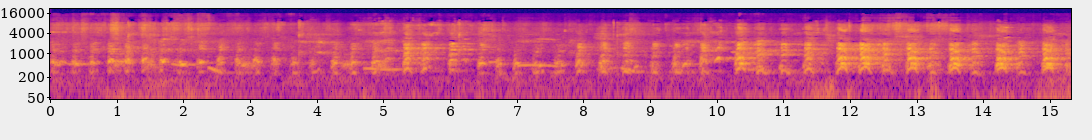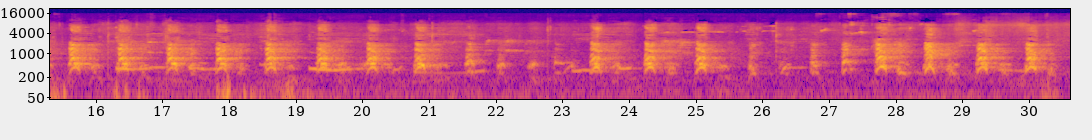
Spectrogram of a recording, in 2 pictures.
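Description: Tibetan mastiff barking over and over, a deep bark repeated about one and a half times a second. The first ten seconds hold quieter, more drawn-out calls, and the barks turn louder and steadier after that.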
